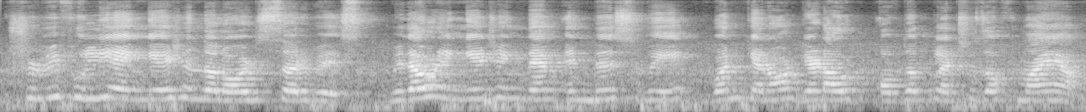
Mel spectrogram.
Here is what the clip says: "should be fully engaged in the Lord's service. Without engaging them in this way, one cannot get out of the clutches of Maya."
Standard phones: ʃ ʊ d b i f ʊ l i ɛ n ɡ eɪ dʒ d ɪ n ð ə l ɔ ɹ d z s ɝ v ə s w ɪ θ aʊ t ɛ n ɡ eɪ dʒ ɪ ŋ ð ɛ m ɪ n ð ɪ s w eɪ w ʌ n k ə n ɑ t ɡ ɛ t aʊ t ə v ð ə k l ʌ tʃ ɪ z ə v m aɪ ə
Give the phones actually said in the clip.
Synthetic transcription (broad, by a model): ʃ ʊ d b i f ʊ l i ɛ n ɡ eɪ dʒ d ɪ n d ə l ɔ ɹ d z s ɝ v ə s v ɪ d aʊ t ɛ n ɡ eɪ dʒ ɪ ŋ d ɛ m ɪ n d ɪ s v eɪ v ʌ n k ə n ɑ t ɡ ɛ t aʊ t ə v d ə k l ʌ tʃ ɪ z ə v m aɪ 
